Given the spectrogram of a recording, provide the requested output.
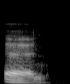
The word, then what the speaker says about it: Urne: That is how it's pronounced, Urne, isn't it? – Yeah, it's just pronounced slightly different, a bit more accent in Europe, okay. In the mainland, because it's like a European version of it. But over here, obviously, it just looks like urine. Disaster.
